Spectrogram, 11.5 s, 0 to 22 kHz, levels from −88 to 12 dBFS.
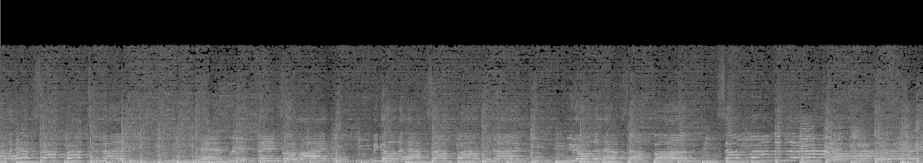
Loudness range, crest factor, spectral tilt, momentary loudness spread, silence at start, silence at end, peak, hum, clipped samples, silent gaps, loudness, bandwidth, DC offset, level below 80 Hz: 1 LU; 14 dB; -4.5 dB/octave; 4 LU; 0 s; 0 s; -4 dBFS; none; under 0.1%; none; -18 LUFS; 16.5 kHz; under 0.1%; -32 dBFS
